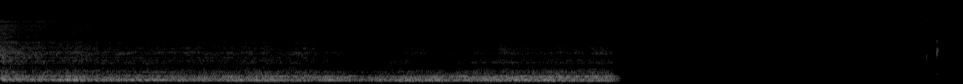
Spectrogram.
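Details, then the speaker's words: 2016 Chevy Equinox 2.4 L at idle: steady rapid knock after a loud bang and power loss on the interstate. No oil on the dipstick; rear main seal leaked after a frozen PCV. Rod bearing damage likely. "you can hear the motors knocking so most likely we got rod bearing damage"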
